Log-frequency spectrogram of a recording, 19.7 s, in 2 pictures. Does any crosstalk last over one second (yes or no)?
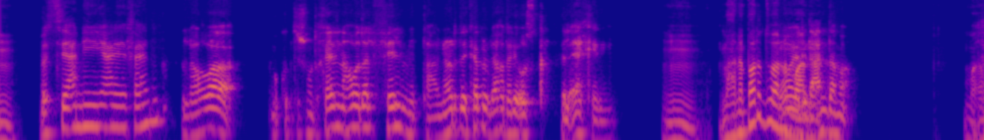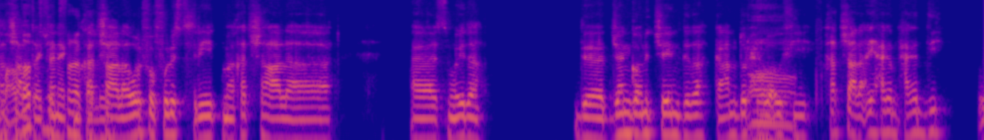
yes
